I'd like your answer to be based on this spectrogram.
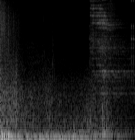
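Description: A Confringo fire-spell blast in the Hogwarts Legacy video game: a deep booming explosion that hits hard at the start, then rumbles on and slowly fades, with a sharper crackle near the end.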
